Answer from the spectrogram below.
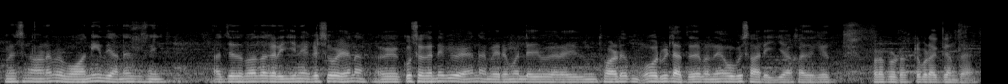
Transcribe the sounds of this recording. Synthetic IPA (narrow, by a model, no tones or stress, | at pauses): mɛ̃ːsɪnaːnaːmẽːʋaːnĩːd̪ɪjaːnet̪ʊs̬ĩː | əd͡ʒeːd̪abaːd̪əɡəɾiːd͡ʒinẽːkəʃɦoːɛːnaːkʊsəɡəɾnẽːbiːɦoːjanaːmeːɾeməleːd͡ʒeːʋəɡɛːɾaet̪ʰʊaːɽeoːɾbʱiːlaːt̪et̪eːbənd̪ẽoːbʱiːsaːɾed͡ʒaːkʰad̪eːke | bəɽaːpɾoːʈək̚ʈbəɽaːɡə̃nd̪aːɛː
